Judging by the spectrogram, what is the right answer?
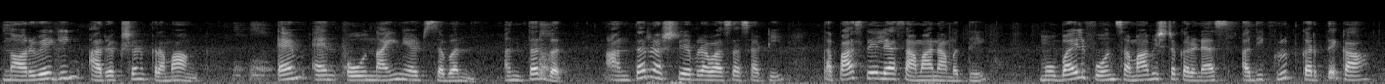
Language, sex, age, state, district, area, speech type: Marathi, female, 60+, Maharashtra, Thane, urban, read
